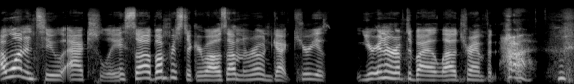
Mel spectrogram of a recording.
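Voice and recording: The speaker reads aloud in a natural voice. The background is quiet.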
